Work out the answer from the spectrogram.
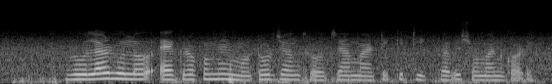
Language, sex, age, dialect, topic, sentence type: Bengali, female, 18-24, Standard Colloquial, agriculture, statement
